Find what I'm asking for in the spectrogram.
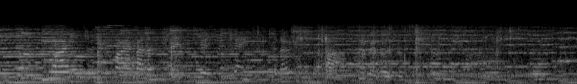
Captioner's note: upbeat music; indistinct conversation; upbeat music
